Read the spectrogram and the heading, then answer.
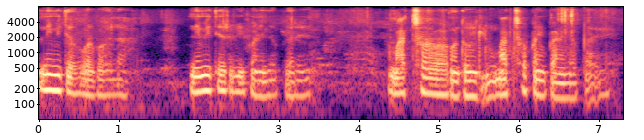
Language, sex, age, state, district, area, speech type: Odia, female, 60+, Odisha, Jagatsinghpur, rural, spontaneous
